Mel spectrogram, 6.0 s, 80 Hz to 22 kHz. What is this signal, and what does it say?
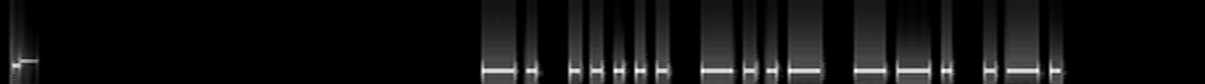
Morse code, heard as a keyed tone, about 22 wpm, 700 Hz. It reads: N5XGR
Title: USA Call Signs - 5 Characters - 22wpm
